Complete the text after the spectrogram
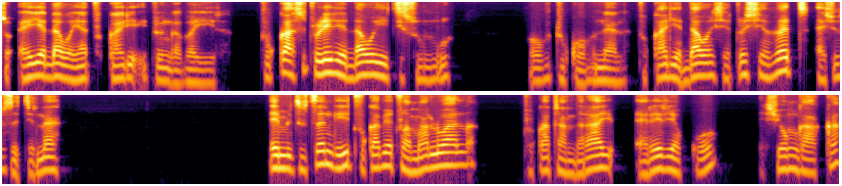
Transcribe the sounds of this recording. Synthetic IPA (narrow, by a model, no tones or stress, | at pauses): toʔejedawejatu̥kaljḛʔḭtwiŋɡaβaiɾa | tukasituliɾedawejet͡ʃisuŋɡu | oβutukoβunenatukaljedaweʃetwoʃeβeti̥eʃoset͡ʃine | emit͡sut͡seŋɡeitukaβjatwamalwala | tukataːmbiɾajo | eɾeɾjeko | eʃjoŋɡaka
